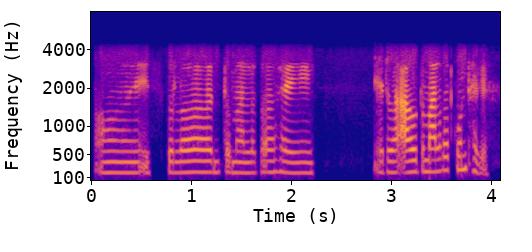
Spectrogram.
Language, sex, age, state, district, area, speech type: Assamese, female, 30-45, Assam, Charaideo, rural, conversation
